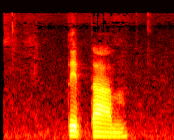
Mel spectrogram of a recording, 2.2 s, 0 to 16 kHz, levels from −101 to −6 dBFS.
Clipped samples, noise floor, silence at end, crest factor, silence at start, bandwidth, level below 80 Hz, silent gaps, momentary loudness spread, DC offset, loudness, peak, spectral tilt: under 0.1%; -57 dBFS; 0.6 s; 22 dB; 0.85 s; 11.5 kHz; -56 dBFS; none; 14 LU; under 0.1%; -20 LUFS; -2 dBFS; -7 dB/octave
